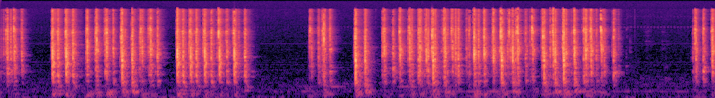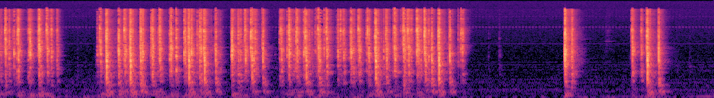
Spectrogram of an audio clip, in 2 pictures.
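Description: Fingertips type steadily on a black plastic mechanical keyboard with clicky switches. Rapid, bright, dry clicks come in bursts of a second or more, separated by short silent pauses, ending with a few brief taps.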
